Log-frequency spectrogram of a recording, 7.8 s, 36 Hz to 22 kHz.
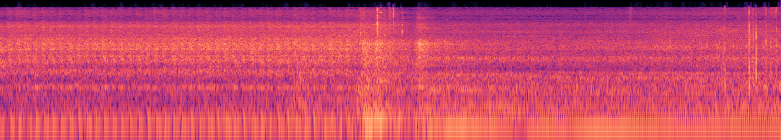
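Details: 2006 Ford 6.0 Powerstroke diesel, 139,000 miles, after crank-no-start high-pressure oil testing: long crank, then catches and settles into low steady idle, no misses; injection pressure about 1100; normal start and idle.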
